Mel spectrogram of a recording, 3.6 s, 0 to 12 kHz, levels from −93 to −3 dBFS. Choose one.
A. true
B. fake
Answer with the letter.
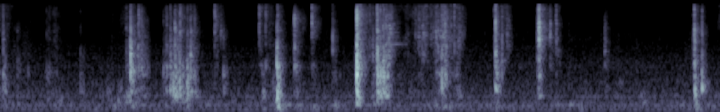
A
